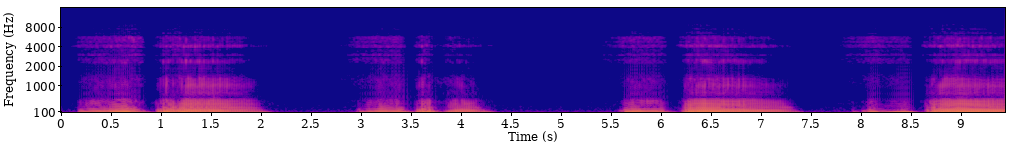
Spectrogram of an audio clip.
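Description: Deep, rumbling snores in slow, somewhat uneven cycles, about 23 a minute, in a quiet room. Ordinary snoring in a sleeping dog.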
